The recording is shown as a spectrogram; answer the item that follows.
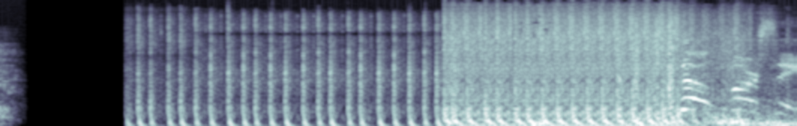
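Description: Automatic gunfire in the mobile battle royale game BGMI: a steady run of sharp, evenly spaced shots, then a denser, louder stretch of overlapping rapid fire with ricochet-like whines near the end.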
